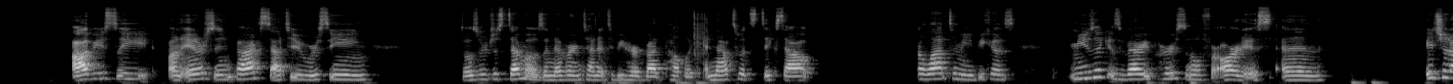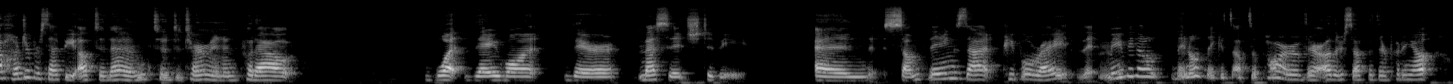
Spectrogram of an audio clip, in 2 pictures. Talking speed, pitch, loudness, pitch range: 170 wpm, 210 Hz, -25 LUFS, 190-235 Hz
